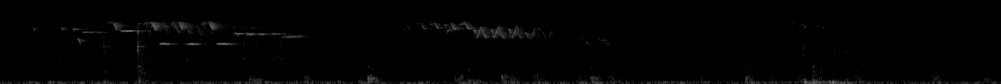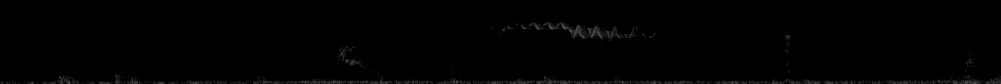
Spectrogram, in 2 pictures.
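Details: Hummingbirds at a feeder near the beach in northern Nova Scotia give thin, high squeaky chips and chittering bursts over a soft surf rumble.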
